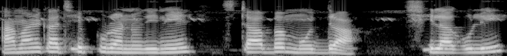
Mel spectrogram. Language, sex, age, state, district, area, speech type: Bengali, female, 18-30, West Bengal, North 24 Parganas, rural, spontaneous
